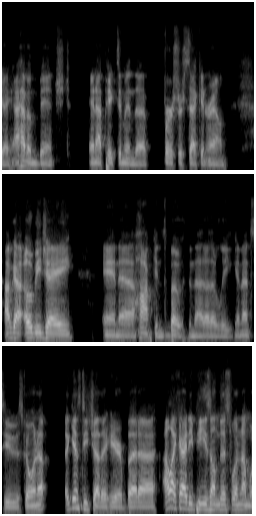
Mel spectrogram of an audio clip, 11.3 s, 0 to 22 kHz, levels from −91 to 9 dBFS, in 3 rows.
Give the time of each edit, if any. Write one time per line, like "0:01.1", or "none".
0:09.9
